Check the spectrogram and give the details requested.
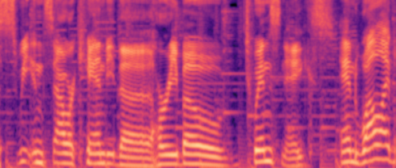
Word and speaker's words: Haribo: How do you pronounce it? Haribo.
